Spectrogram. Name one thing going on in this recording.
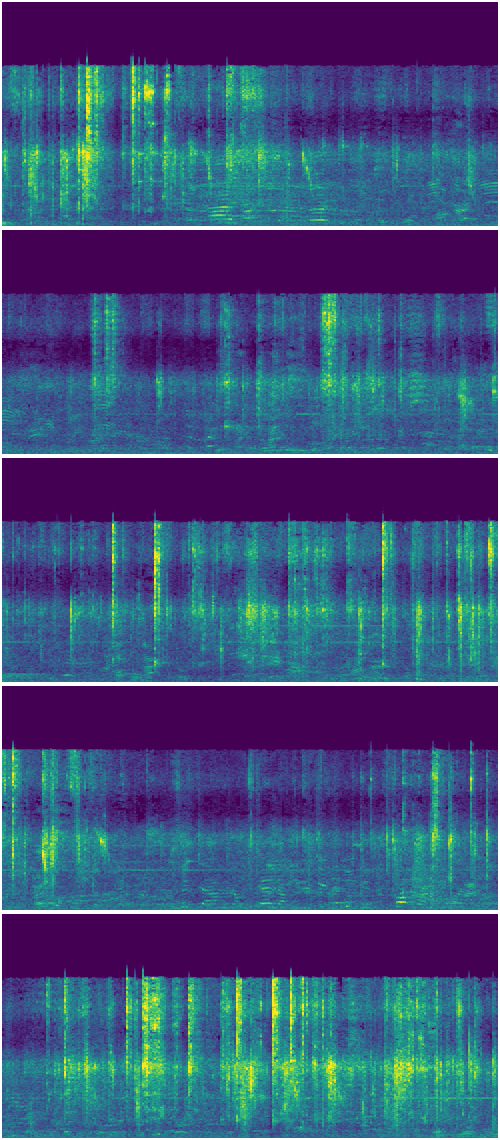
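Blades click against each other.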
